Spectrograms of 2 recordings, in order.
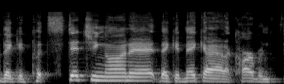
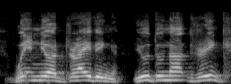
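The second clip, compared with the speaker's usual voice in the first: poor, put-on German accent. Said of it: "I can't do a German accent for shit".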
